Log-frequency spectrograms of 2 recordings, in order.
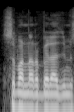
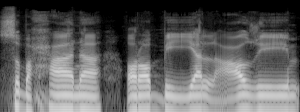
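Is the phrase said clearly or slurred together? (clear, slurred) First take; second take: slurred; clear. First: The syllables are run together and vowels dropped. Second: Every syllable is pronounced fully and distinctly. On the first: The speaker calls it wrong. "উচ্চারণ যেন এমন হয় ... কি বলি নিজে বুঝি না" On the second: The speaker calls it right. "স্পষ্ট করে বলবো"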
